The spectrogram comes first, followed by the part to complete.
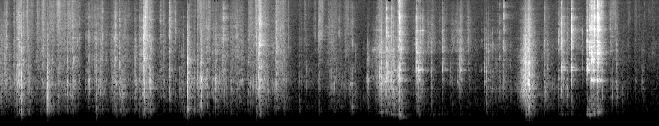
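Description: A cardboard box of coffee capsules being opened and handled: rustling and scraping with a steady run of light clicks and clatters. The loudest clatters come near the end, as capsules drop into a glass jar.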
